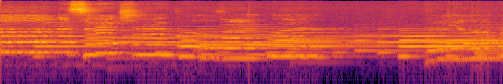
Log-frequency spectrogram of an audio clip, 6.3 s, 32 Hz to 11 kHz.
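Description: Piano chords played on a Roland RD-700SX digital stage piano, with a man singing over them.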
